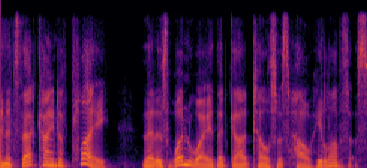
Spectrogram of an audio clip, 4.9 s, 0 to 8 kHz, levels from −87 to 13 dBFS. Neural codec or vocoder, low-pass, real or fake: none; 7.2 kHz; real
